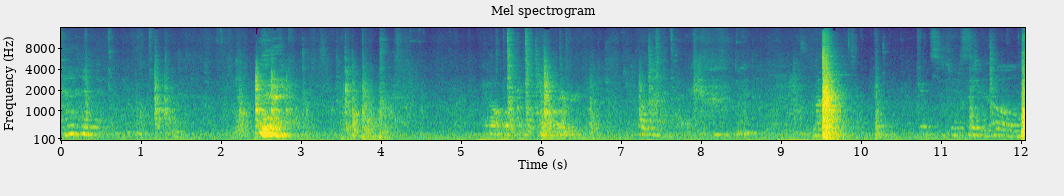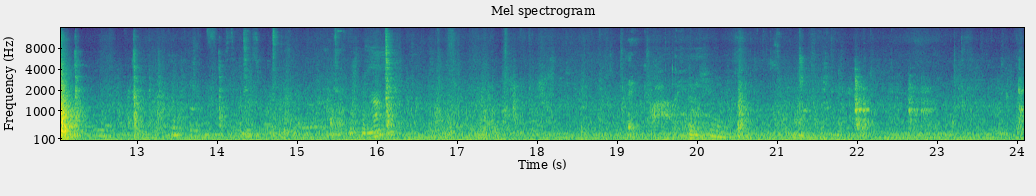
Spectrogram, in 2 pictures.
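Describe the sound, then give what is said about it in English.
Chairs being dragged and set into a circle for a breakout discussion at a fringe theatre congress: a few sharp knocks and scrapes, with a louder thump midway, under continuous talking voices. “Can I make a suggestion? Can we just take chairs and circle up?”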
